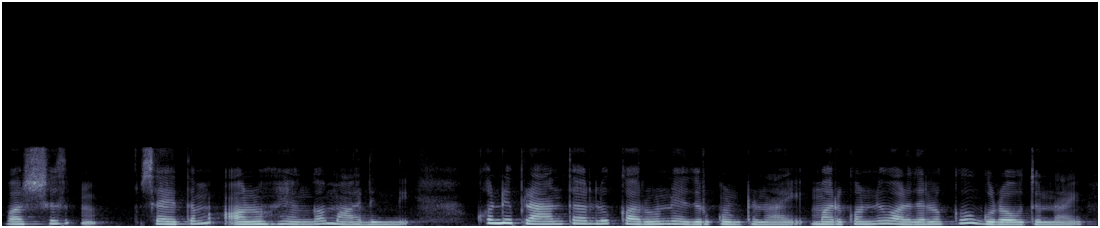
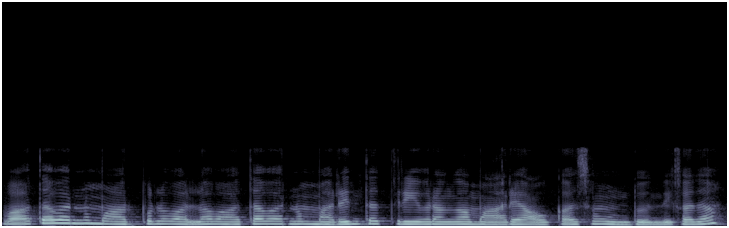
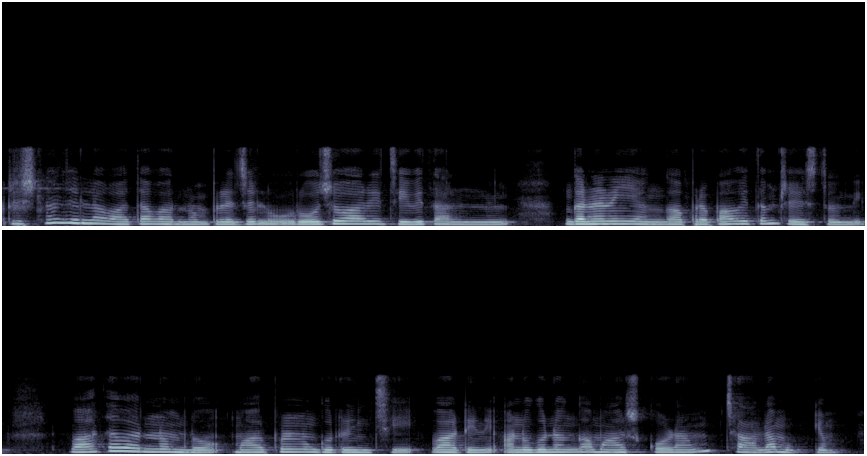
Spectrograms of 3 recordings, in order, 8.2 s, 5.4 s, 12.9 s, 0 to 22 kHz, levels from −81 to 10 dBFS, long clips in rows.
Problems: none marked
